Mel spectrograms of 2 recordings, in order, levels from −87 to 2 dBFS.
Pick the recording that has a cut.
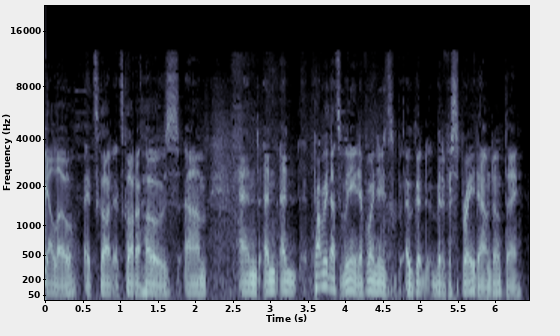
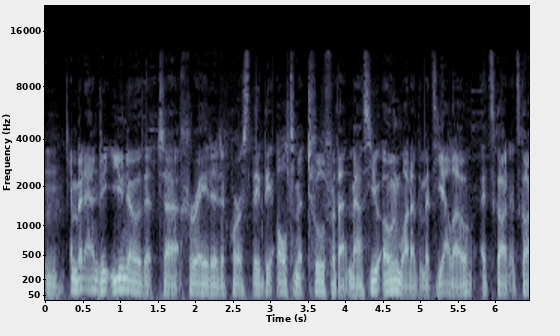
second; 1 cut; at 1.8 s

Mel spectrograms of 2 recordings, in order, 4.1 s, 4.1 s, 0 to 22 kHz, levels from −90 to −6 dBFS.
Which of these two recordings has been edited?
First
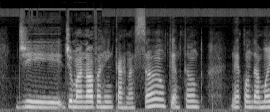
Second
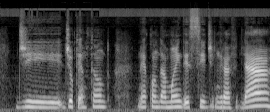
second; 1 cut; at 1.1 s

